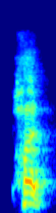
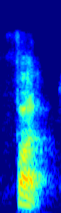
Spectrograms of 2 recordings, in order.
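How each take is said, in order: First: The word begins with a p sound. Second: The word begins with an f sound. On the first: The speaker calls it right. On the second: The speaker calls it wrong.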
